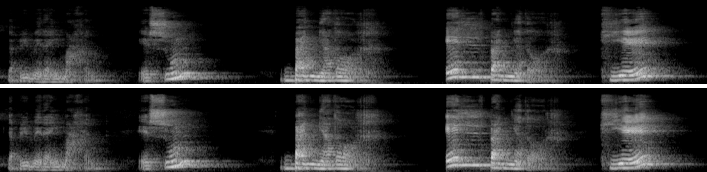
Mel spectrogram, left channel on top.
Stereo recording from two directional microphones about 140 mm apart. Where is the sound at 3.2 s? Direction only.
20° left (ahead or behind).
